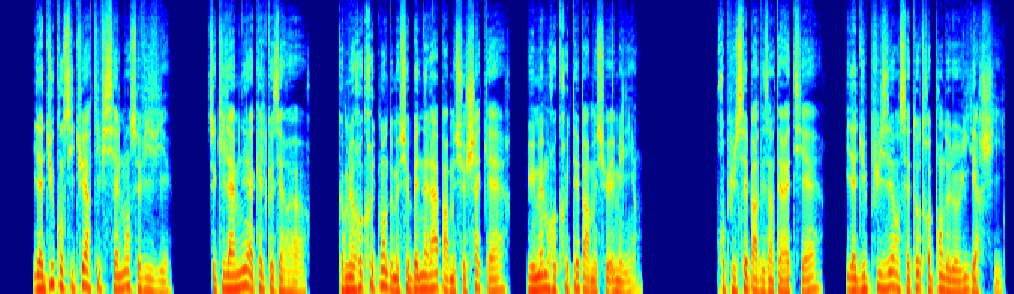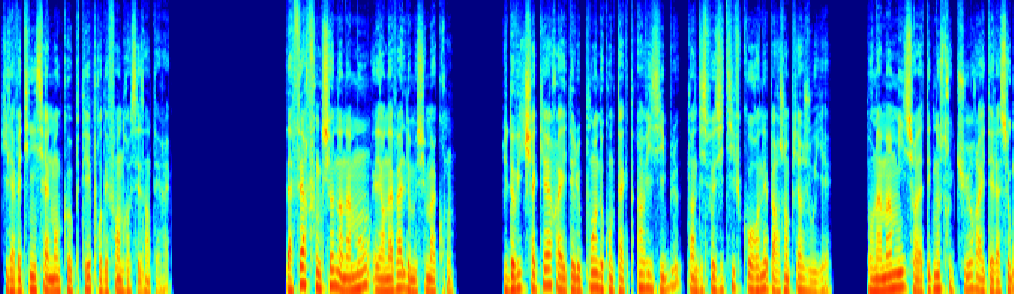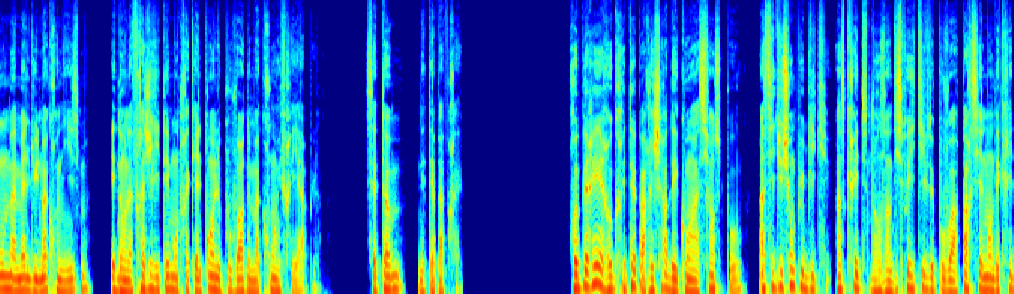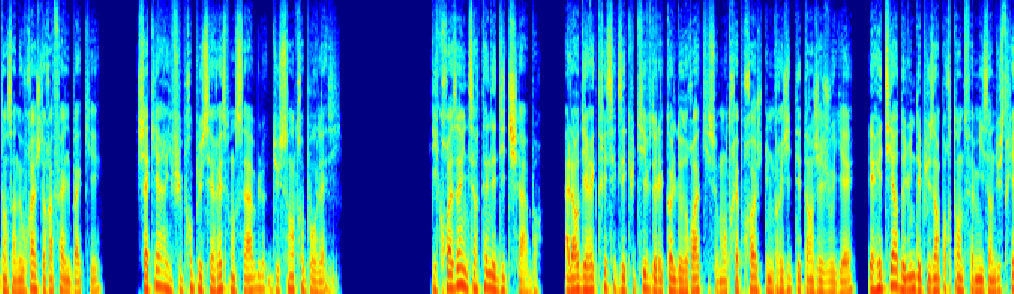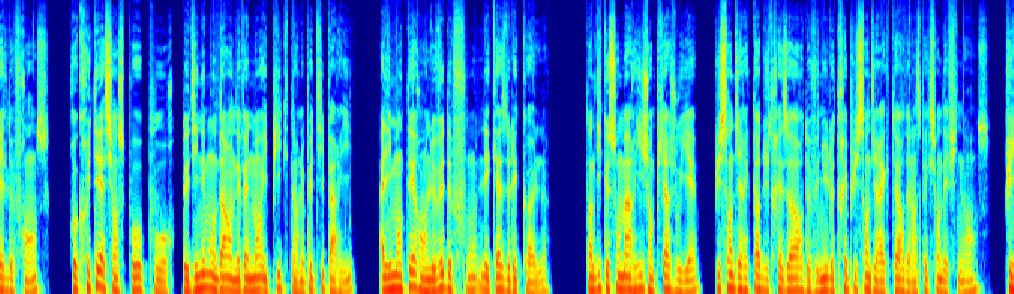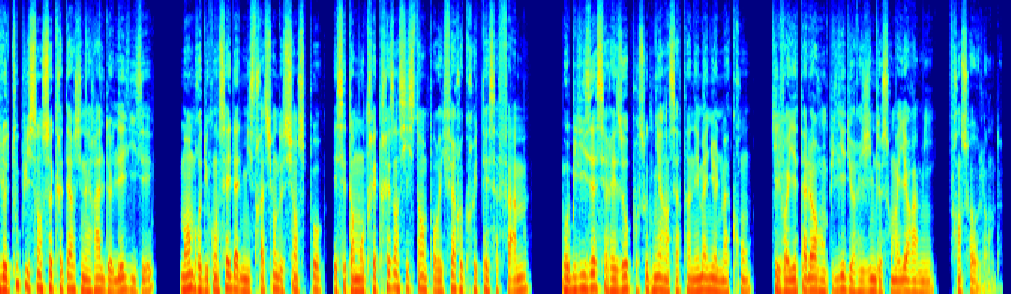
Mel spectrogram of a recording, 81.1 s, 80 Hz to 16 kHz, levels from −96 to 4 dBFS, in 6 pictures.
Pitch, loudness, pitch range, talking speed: 115 Hz, -18 LUFS, 105-125 Hz, 195 wpm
